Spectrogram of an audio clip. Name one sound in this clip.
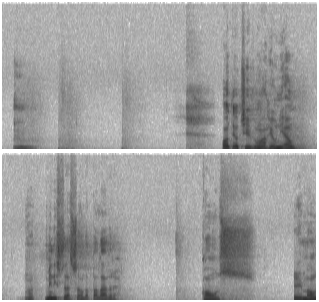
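A middle-aged man preaches with animation into a microphone, in pauses and bursts.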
